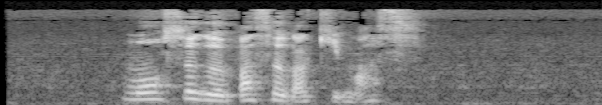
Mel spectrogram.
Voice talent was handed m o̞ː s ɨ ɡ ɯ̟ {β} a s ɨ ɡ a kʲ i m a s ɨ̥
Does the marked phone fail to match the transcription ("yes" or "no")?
yes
